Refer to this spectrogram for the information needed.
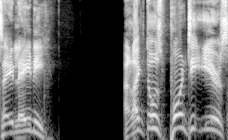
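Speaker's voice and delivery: clumsy, bad put-on cartoon voice, pitched high. Reading out a drawn comic in a bad Wario voice. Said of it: "I can't do a Wario voice".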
